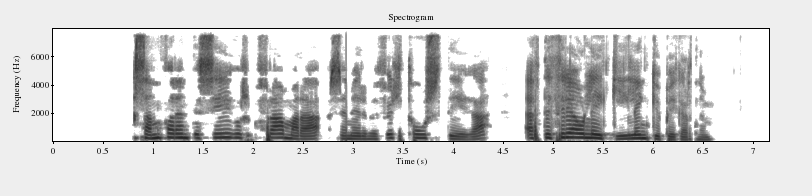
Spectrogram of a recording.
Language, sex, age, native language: Icelandic, female, 30-39, Icelandic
